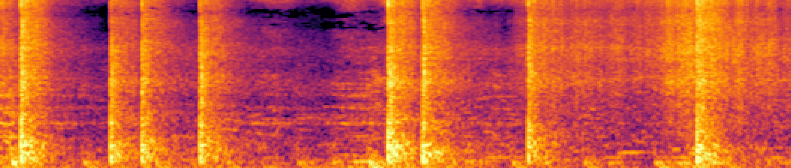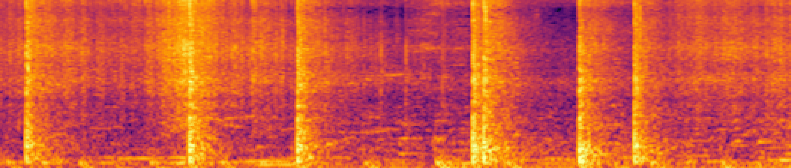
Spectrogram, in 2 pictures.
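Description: Aerial firework shells bursting in a rapid string of bangs, about one or two a second, with music playing underneath.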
